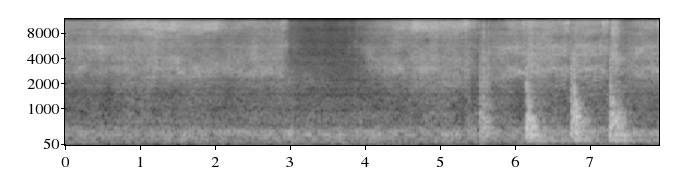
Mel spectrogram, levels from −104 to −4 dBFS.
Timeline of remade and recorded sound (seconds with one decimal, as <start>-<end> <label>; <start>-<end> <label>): 0.0-6.5 remade; 6.5-7.5 recorded; 7.5-7.9 remade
